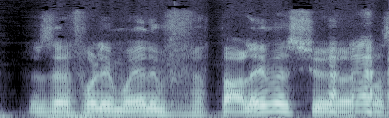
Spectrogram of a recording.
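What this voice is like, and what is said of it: Put-on German accent. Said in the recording (French): “l'accent allemand”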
